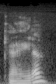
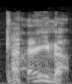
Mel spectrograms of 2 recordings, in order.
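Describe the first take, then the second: First: It is said in a plain, ordinary voice. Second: It is said in a put-on pirate voice. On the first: "How do you pronounce that, I suppose?" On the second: "I should have just gone pirate and like"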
